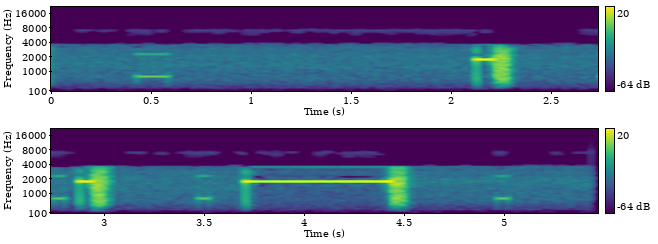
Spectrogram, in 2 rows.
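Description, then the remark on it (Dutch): A steady high-pitched 1740 hertz radio tone beep holds for nearly a second, surrounded by several short beeps and crackly bursts of radio static over a constant hiss; no one speaks. “Nee, dat is de 1740 hertz dan voor mij, dat wil ik nou activeren.”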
